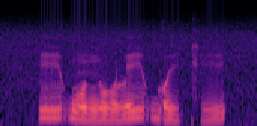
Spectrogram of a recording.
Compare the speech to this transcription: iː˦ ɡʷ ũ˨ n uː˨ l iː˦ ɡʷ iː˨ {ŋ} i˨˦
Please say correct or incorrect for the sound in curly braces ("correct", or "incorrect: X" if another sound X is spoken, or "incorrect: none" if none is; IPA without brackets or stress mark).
incorrect: kʰ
